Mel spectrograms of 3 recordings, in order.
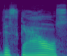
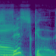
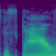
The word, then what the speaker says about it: viscose: I found out that's how you pronounce it, viscose, from bamboo. Oh, I thought it was viscose. I know, but they said it's viscose. Viscose.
